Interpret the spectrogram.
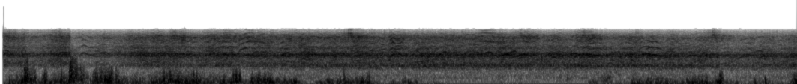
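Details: Large flock of Canada geese on migration in a backyard; snow geese are also named. A dense, continuous chorus of overlapping nasal honks forms a steady wall of sound, with low thumps and rumbles beneath.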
